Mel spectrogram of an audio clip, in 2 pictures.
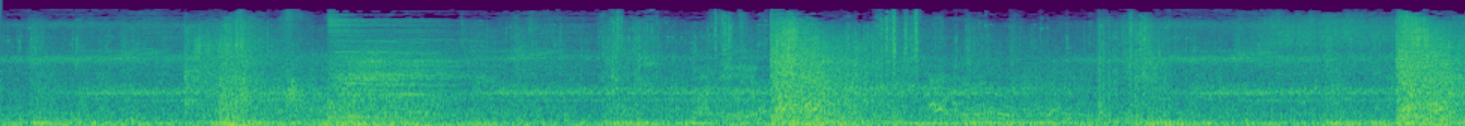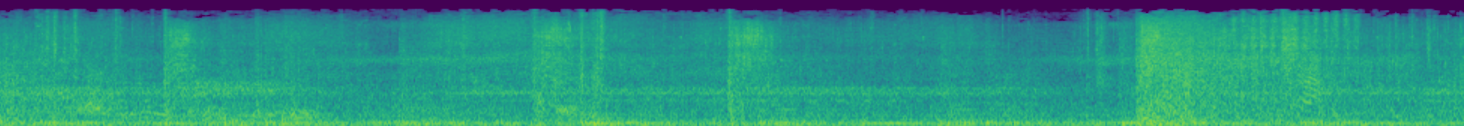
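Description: Footsteps clank on metal stairs.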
